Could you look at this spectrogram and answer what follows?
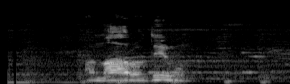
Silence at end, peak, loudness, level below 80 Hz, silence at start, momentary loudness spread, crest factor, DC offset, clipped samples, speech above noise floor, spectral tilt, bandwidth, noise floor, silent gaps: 0.2 s; -8 dBFS; -24 LUFS; -58 dBFS; 0.1 s; 26 LU; 20 dB; under 0.1%; under 0.1%; 28 dB; -6 dB/octave; 11 kHz; -52 dBFS; none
